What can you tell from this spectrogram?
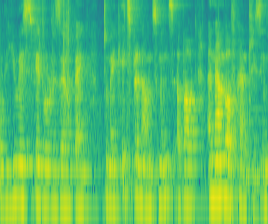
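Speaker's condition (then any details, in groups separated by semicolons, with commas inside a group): No condition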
